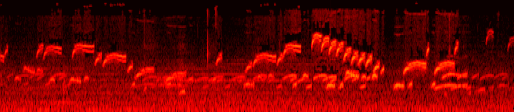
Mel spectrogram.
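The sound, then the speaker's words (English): An owl whistle being blown: rapid, overlapping chirps and trills, rising and falling in pitch, played continuously over a steady background hiss with no talking. “Am I sensing a little owl in that whistling? Well, it's appropriate. It's an owl whistle.”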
